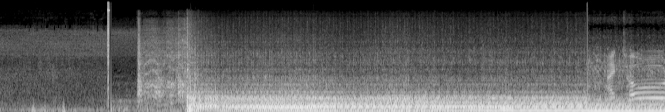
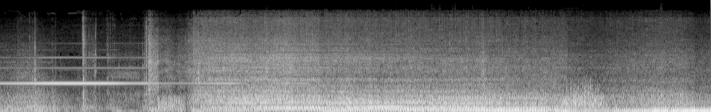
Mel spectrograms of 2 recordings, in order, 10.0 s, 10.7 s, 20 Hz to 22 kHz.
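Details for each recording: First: LS-swapped OBS Chevrolet Suburban V8, exhaust cut right behind the catalytic converters after at least one converter was clogged: cranks and settles into a loud, raw, booming idle; straight-pipe exhaust with no muffler or cats. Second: LS-swapped OBS Chevrolet Suburban V8 after new custom exhaust and removal of clogged catalytic converters, first start on the ground: chime, then a deep even rumble through a few blips, no ticking or leak; sounds like a stock truck, normal exhaust note.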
